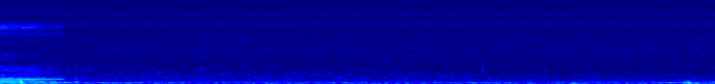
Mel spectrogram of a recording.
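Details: Red and white Beagle, aged two years four months, sleeping and dreaming indoors; faint, low, steady snoring rumbles throughout, with a brief tonal sound at the very beginning.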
